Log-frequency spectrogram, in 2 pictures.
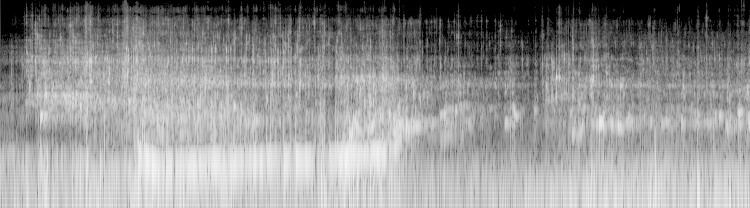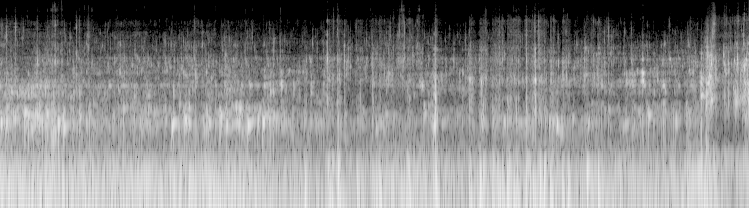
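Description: Lake water sloshing and gurgling around an action camera as it is dipped under the surface, loudest in the first few seconds, then a steady muffled underwater rumble.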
